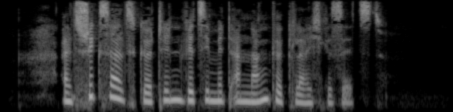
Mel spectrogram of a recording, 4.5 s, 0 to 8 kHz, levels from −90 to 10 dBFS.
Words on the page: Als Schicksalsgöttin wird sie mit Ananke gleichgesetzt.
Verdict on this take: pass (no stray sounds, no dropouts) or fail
pass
